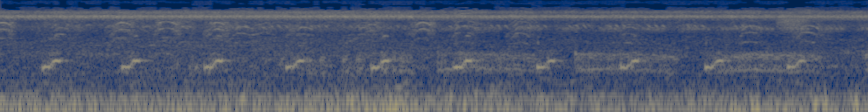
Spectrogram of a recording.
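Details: A white-breasted waterhen utters a steady string of short, upturned notes, about ten in four seconds, above a loud low-pitched rumbling background.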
